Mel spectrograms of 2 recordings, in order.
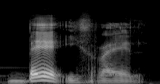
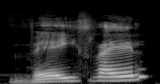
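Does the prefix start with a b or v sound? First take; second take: b; v. First: The prefix starts with a hard b sound. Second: The prefix starts with a soft v sound. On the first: "Como tiene el puntito dagesh, se pronuncia como la B larga" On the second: "B corta"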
